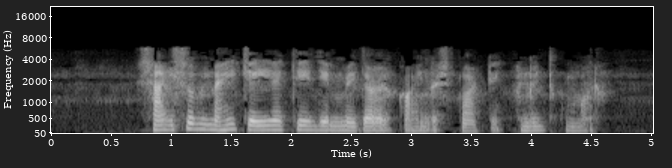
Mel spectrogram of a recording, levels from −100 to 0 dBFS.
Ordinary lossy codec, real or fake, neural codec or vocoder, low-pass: MP3, 24 kbps; fake; autoencoder, 22.05 kHz, a latent of 192 numbers a frame, VITS, trained on one speaker; 7.2 kHz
